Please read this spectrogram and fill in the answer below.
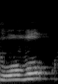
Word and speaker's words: Louisville: going to Louisville in September I believe it's pronounced louville W yeah with a buddy of mine that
